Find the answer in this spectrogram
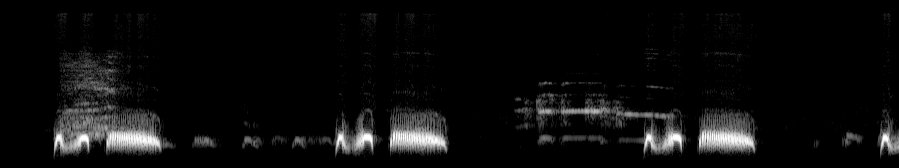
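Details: Spotted dove, thổ pha gù thúc cooing to provoke wild doves (kích bổi): three regular phrases, each a bouncing double note then a sustained deep coo, spaced about three seconds apart with faint murmurs between.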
